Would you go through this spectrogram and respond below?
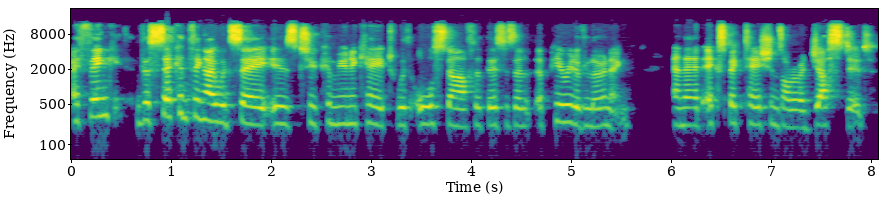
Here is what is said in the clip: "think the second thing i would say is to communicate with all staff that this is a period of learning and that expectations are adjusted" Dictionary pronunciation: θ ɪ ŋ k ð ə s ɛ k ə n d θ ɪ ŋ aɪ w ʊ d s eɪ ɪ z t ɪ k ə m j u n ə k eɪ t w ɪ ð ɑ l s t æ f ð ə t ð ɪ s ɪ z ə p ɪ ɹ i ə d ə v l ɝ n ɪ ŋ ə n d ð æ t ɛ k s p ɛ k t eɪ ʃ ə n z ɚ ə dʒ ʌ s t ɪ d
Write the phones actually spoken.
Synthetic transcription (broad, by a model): θ ɪ ŋ k ð ə s ɛ k ə n d θ ɪ ŋ aɪ w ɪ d s eɪ ɪ z t ɪ k ə m j u n ə k eɪ t w ɪ ð ɑ l s t æ f ð ə t ð ɪ s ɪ z ə p ɪ ɹ i ə d ə v l ɝ n ɪ ŋ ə n ð t ɛ k s p ɛ k t eɪ ʃ ə n z ɚ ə dʒ ʌ s t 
